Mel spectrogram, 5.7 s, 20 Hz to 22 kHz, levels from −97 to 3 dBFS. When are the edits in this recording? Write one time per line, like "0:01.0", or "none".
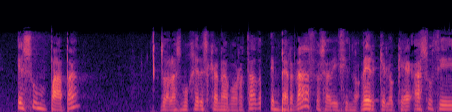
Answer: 0:02.0
0:03.3
0:04.5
